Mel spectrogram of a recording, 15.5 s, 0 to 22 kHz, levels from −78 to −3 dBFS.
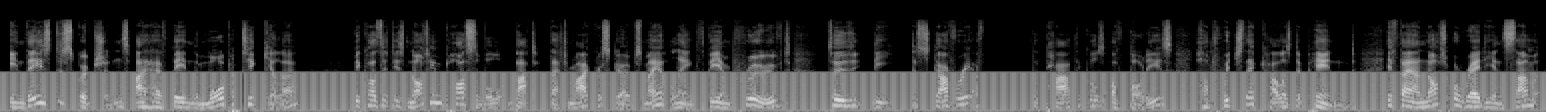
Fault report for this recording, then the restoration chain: buzz 60 Hz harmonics 28 -29 dBFS
2.42–2.43 s: dropout 14 ms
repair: de-hum 60 Hz, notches 28; interpolate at 2.42 s, 14 ms

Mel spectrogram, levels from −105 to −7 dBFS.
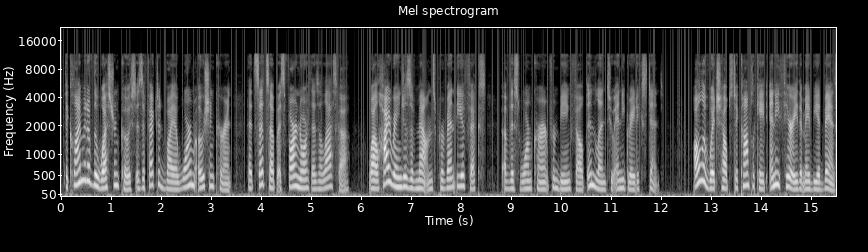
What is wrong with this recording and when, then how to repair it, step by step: crackle 22 per s -30 dBFS
7.88 s: pop -9 dBFS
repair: de-click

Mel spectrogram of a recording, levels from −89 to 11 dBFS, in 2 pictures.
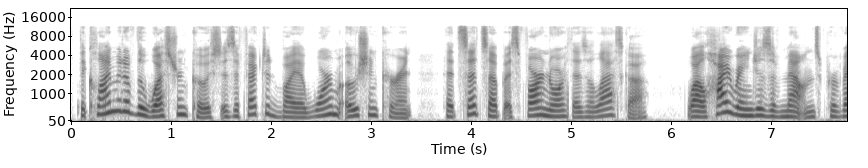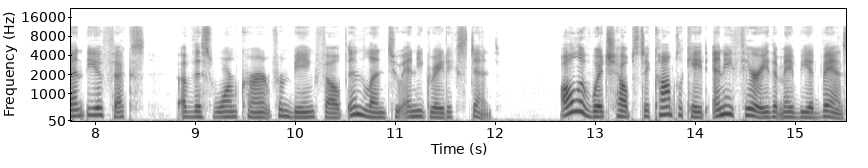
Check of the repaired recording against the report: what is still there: nothing left

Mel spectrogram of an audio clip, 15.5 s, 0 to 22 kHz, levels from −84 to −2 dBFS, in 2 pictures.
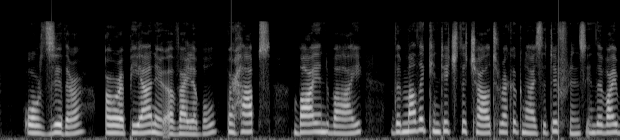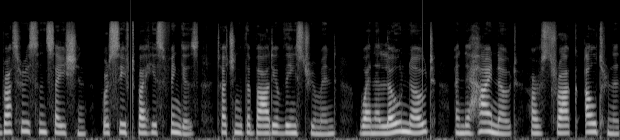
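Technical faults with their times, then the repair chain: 0.64 s: dropout 2.6 ms
2.89 s: pop -17 dBFS
6.98 s: pop -13 dBFS
9.38 s: pop -20 dBFS
13.03 s: pop -15 dBFS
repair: de-click; interpolate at 0.64 s, 2.6 ms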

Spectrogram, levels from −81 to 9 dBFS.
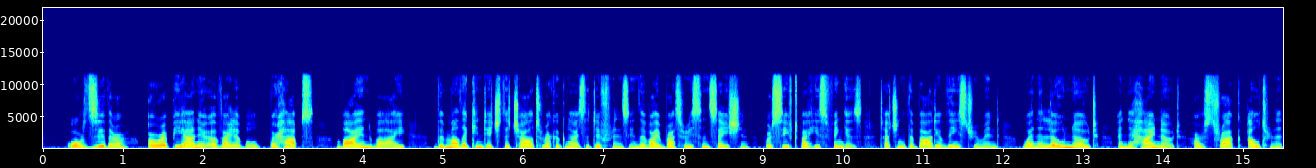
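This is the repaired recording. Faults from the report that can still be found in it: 2.89 s: pop
6.98 s: pop

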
